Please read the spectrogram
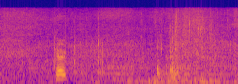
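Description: Wind rumbling on the microphone over a rowing pair taking a stroke, with a splash of oar blades near the end as they enter the water at the catch.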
